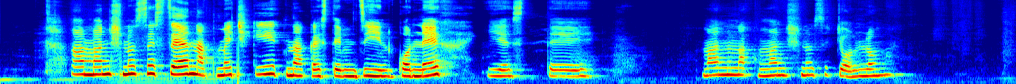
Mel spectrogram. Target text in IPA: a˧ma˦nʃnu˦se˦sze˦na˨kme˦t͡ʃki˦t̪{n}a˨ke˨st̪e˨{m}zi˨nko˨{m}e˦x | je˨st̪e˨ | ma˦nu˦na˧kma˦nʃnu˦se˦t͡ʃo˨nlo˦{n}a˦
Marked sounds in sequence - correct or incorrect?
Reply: correct, correct, incorrect, incorrect

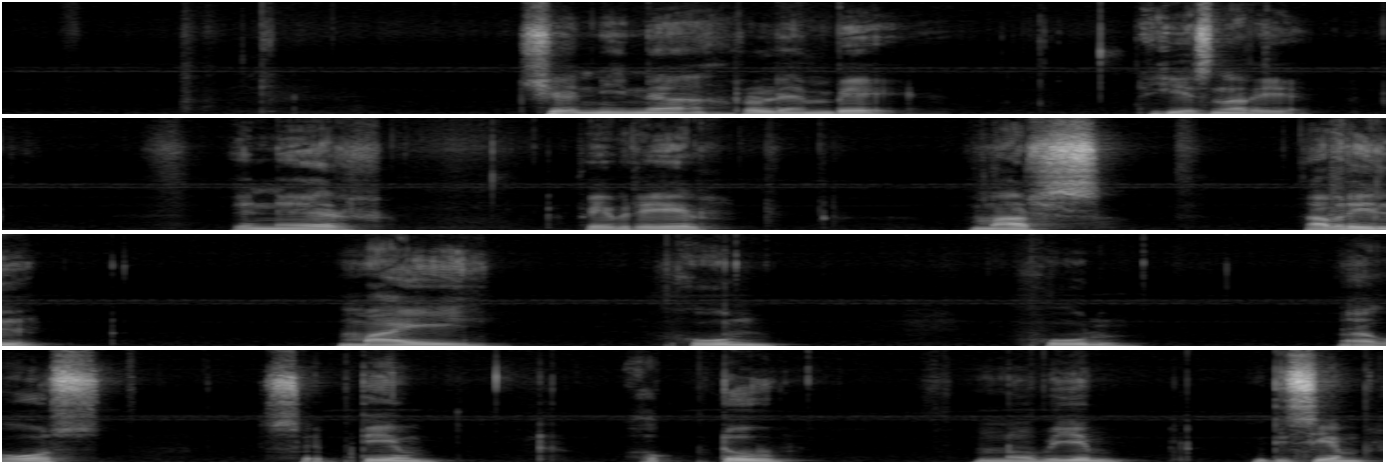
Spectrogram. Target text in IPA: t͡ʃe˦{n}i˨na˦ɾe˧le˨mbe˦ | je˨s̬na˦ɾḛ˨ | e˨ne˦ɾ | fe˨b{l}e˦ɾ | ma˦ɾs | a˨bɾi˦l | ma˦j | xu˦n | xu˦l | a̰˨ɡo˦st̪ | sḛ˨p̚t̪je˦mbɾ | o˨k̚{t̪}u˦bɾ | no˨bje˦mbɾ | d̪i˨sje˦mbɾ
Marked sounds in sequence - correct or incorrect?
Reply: correct, incorrect, correct

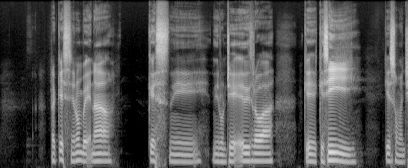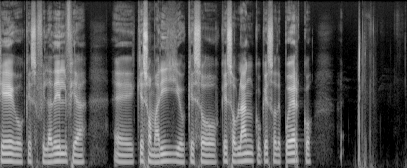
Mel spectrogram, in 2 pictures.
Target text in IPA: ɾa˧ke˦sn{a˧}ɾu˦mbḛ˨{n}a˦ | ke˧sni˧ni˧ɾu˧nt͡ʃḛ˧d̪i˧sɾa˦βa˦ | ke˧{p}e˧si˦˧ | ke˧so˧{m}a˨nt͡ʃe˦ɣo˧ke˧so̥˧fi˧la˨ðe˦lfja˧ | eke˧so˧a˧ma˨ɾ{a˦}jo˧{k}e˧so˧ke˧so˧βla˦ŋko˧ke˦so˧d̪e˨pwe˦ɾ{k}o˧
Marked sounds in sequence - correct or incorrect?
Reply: incorrect, correct, incorrect, correct, incorrect, correct, correct

